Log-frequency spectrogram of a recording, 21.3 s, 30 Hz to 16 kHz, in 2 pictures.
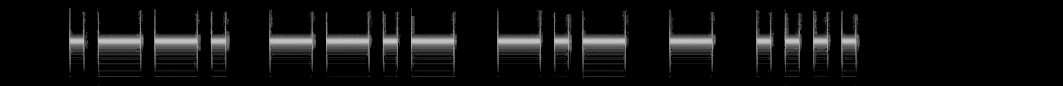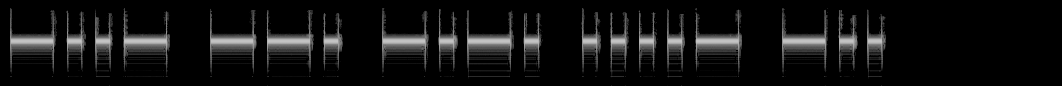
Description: Morse code, heard as a keyed tone, about 8 wpm, 800 Hz. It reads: PQKTH XGC4D
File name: LEZIONI / 8 YJ45 / 8 YJ4 8wpm 3246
